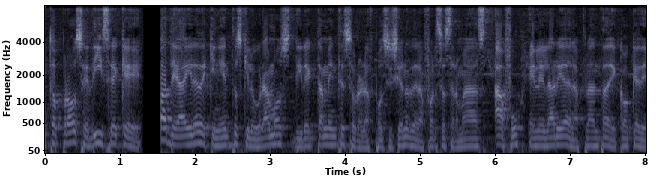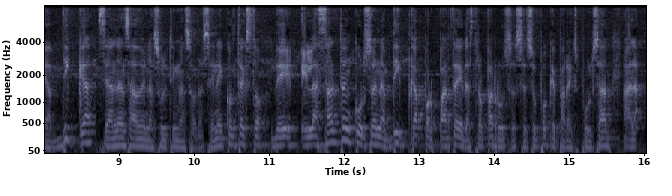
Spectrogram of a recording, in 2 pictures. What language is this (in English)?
Spanish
